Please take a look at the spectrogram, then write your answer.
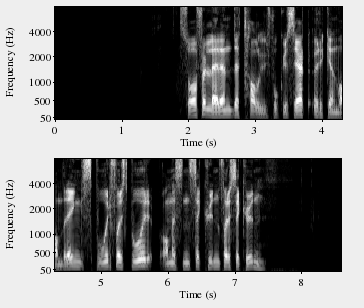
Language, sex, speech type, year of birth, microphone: Norwegian, male, read, 1978, Sennheiser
